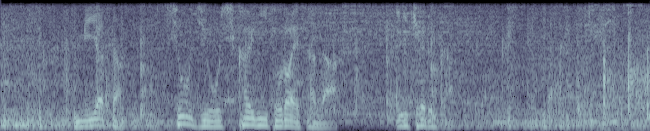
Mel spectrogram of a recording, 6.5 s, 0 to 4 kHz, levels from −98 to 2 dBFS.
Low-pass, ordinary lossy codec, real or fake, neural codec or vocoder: 3.6 kHz; none; real; none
